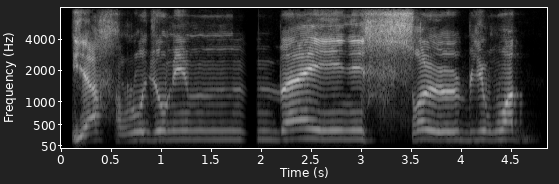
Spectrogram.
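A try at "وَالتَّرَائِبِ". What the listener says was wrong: Taknya jangan Buya tebal. Toro. Oke, wattaro.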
